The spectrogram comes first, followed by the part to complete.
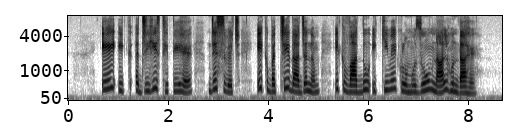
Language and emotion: Punjabi, neutral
